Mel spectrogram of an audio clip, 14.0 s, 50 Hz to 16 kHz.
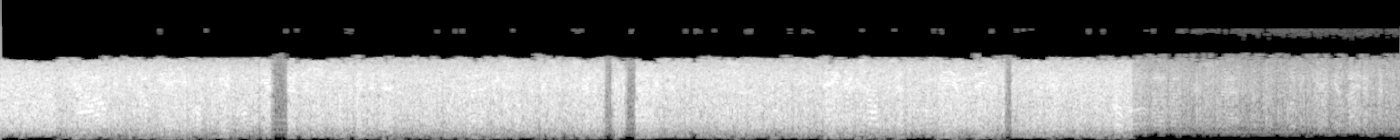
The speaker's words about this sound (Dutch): Ja, het gaat te moeilijk, hoor. Het is echt heel zwak. En ja, ik heb hier ook een S4-storing ongeveer. En daar val jij ook net onder, hè. Dus dan gaat het een beetje lastig hier, hè.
